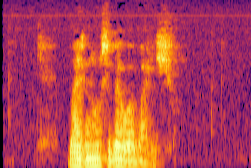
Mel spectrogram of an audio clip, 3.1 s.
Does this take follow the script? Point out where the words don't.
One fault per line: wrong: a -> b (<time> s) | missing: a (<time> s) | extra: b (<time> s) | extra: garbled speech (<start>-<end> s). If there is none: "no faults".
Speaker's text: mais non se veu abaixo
no faults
